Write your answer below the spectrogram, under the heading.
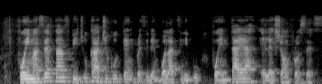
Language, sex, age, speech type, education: Nigerian Pidgin, male, 15-29, spontaneous, tertiary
